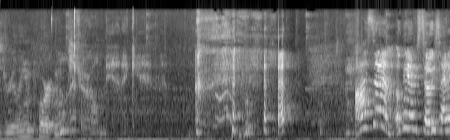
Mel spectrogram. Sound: laughing

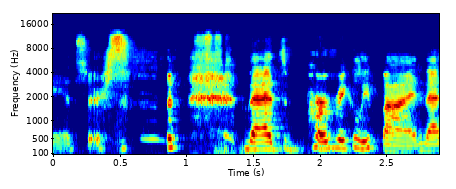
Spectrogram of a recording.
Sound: laughs

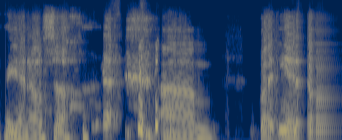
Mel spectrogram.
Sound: laughs

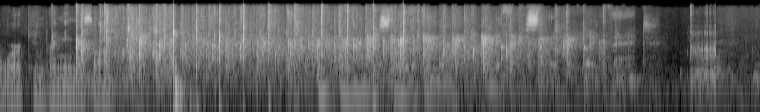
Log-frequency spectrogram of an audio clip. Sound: applause

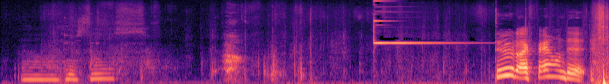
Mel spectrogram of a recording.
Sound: gasp

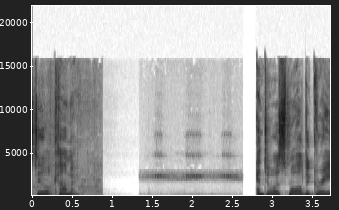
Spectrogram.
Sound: crickets chirping

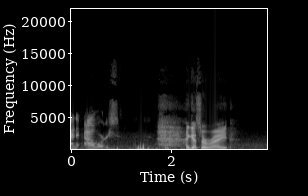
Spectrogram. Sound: sigh

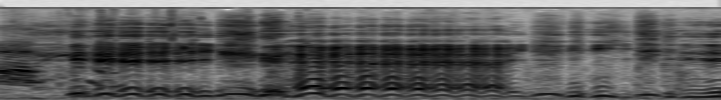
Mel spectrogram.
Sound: yelp; laugh

